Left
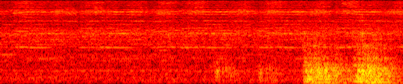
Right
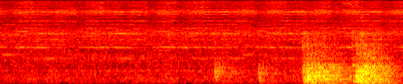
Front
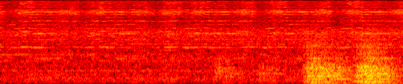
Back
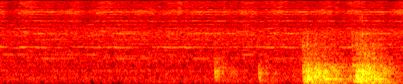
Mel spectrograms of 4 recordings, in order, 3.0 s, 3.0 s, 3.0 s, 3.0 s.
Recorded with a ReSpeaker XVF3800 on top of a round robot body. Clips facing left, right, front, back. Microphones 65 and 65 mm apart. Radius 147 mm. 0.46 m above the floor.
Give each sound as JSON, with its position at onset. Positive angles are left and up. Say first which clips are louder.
{"t": 1.6, "sound": "a thud", "louder": "right 3 dB, back 8 dB", "azimuth_deg": -145, "distance_m": 5.0}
